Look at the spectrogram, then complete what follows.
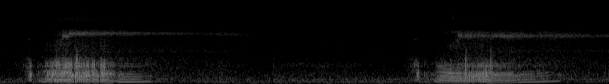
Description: a girl snoring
